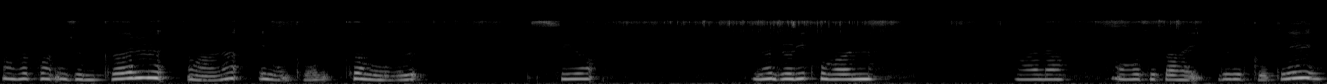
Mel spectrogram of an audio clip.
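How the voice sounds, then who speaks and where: A woman's voice: a little high, steady tone, takes it slowly, gravelly, long pauses, warm tone, poor audio. A woman hosting a casual craft tutorial in French with a slight English accent, talking chattily with many hesitations. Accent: English-tinged French.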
